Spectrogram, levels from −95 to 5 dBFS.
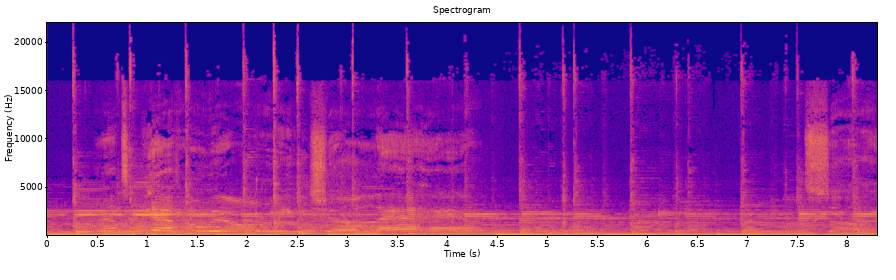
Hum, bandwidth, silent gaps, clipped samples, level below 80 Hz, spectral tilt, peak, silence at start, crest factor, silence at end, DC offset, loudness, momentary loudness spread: none; over 20 kHz; none; under 0.1%; -34 dBFS; -5 dB/octave; -4 dBFS; 0 s; 18 dB; 0 s; under 0.1%; -22 LUFS; 6 LU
